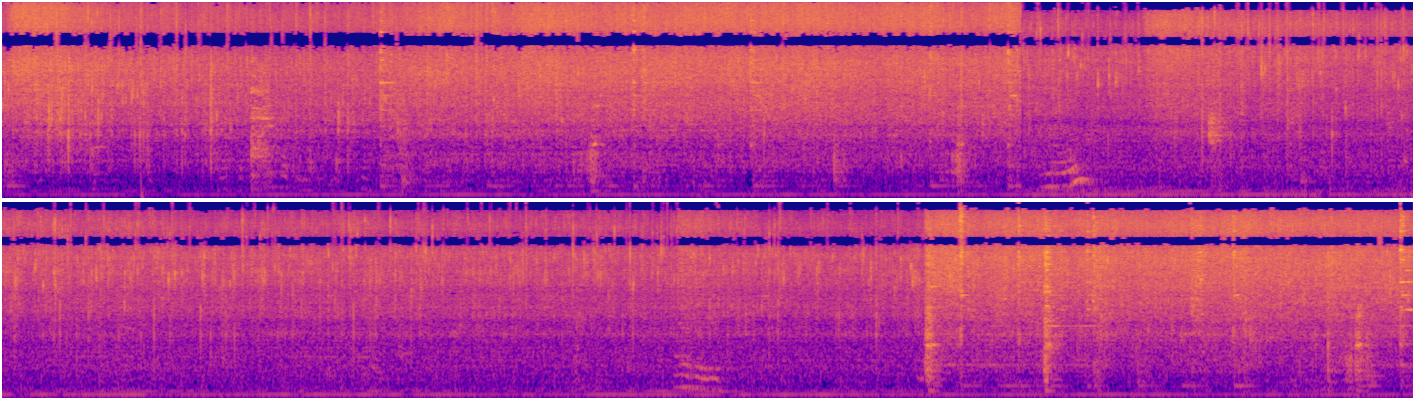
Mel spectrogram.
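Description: Cubed potatoes sizzling as they fry in mustard oil in a kadai, with a flat steel spatula now and then scraping and knocking against the pan. The knocks come more often and louder near the end.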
